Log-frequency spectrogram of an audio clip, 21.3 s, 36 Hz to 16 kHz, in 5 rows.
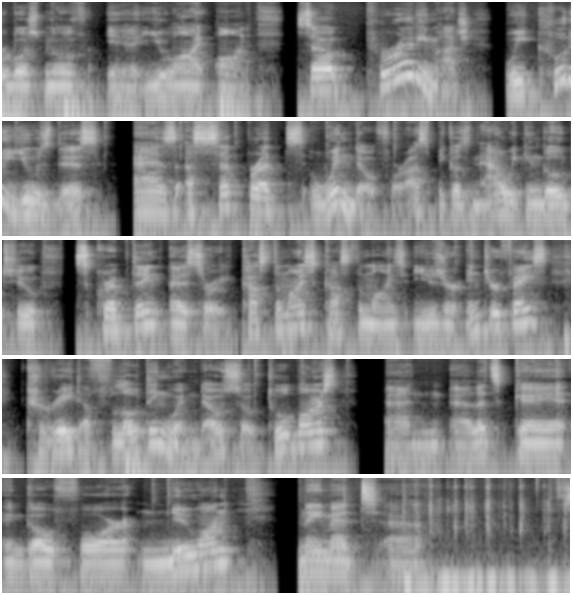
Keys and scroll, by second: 19.9-21.3 typing.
